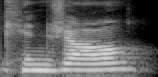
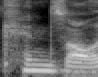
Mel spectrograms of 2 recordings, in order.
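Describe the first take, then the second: First: The middle consonant is a soft zh sound. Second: The middle consonant is a plain z sound. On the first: The speaker calls it right. "It's actually Kinjal" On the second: The speaker calls it wrong. "Everybody pronounces it wrong as Kinzal"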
